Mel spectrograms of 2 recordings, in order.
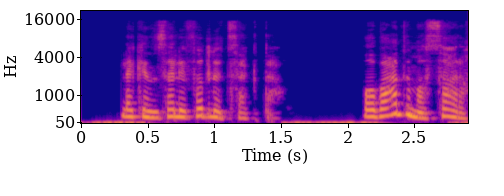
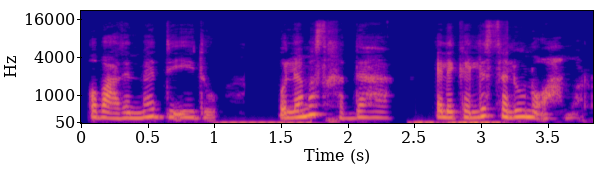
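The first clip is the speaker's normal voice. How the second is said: ordinary delivery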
